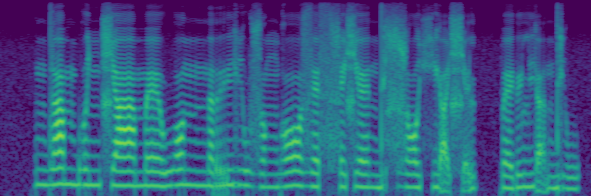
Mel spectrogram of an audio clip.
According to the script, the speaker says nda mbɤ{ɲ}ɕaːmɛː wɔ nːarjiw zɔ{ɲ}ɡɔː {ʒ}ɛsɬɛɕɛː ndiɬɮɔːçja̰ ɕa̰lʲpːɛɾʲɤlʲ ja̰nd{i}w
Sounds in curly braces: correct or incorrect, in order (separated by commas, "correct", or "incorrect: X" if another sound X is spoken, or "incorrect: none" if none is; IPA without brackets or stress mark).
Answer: correct, incorrect: ŋ, incorrect: z, correct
